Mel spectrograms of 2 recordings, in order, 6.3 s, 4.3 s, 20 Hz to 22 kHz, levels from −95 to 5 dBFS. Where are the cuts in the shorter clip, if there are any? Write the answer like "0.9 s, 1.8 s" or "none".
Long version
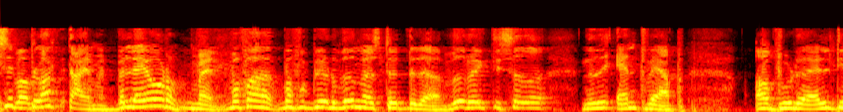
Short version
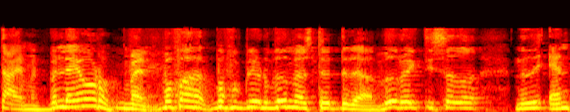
none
